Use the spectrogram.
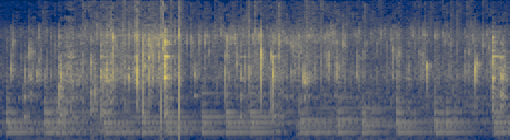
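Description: Cashew nuts frying in hot ghee for pumpkin halwa, a steady close sizzle with crackling pops and light stirring scrapes, no voices.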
